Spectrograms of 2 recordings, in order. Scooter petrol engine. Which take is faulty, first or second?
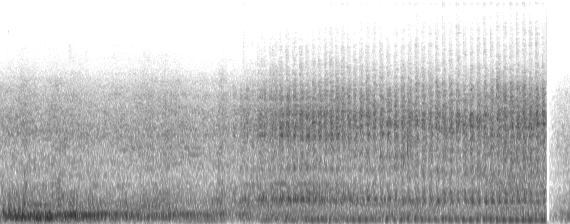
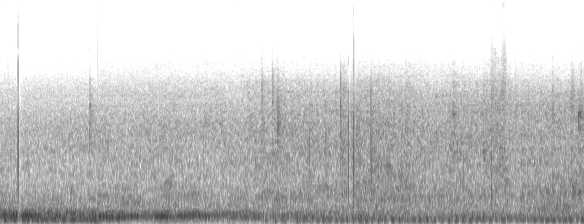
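first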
